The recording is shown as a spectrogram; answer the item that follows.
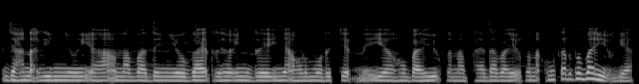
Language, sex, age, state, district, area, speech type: Santali, female, 45-60, Jharkhand, Bokaro, rural, spontaneous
